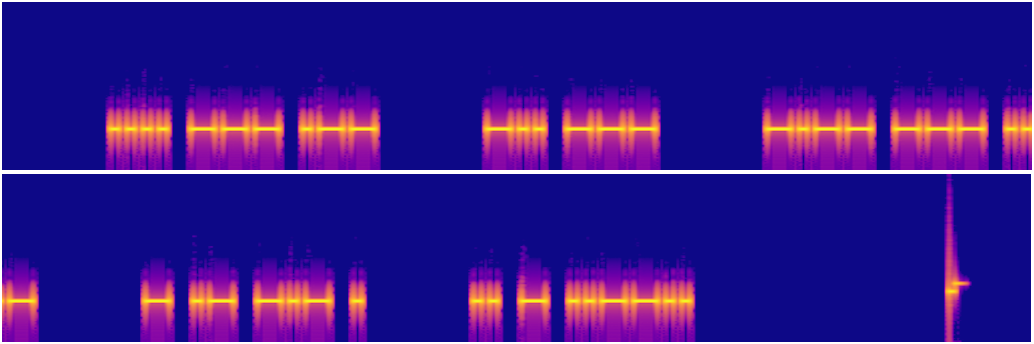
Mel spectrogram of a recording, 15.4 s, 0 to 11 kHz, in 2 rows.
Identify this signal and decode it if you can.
Morse code, heard as a keyed tone, about 20 wpm, 700 Hz. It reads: HOW DO YOU TAKE IT?
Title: 2x Word-Spacing - Sentences from Top 200 Words - 20wpm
